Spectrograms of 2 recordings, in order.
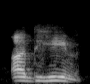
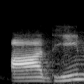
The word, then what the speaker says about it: अधीन: क्या होता है? अधीन। आधीन नहीं होता है, लोग गलत बोलते हैं आधीन, ये चीज उसके अधीन है, गलत होता है।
